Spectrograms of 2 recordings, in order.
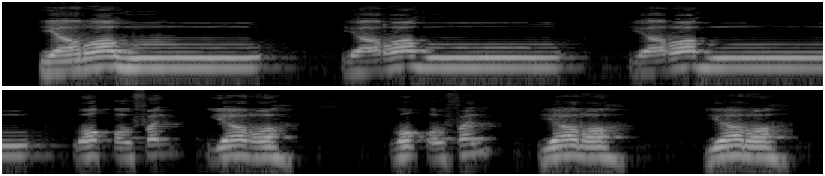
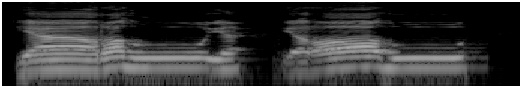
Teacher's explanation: یا اور را دونوں کے اوپر کیا ہے زبر ہے، ان دونوں کو نہیں کھینچنا، ہا کو کھینچنا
